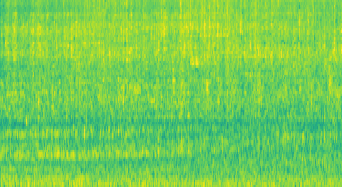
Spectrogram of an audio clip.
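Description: Road traffic: vehicle engines running with a steady low rumble.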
